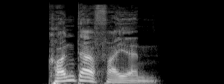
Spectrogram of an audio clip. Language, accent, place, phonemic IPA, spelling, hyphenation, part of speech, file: German, Germany, Berlin, /ˈkɔntɐfaɪ̯ən/, konterfeien, kon‧ter‧fei‧en, verb, De-konterfeien.ogg
- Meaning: to portrait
